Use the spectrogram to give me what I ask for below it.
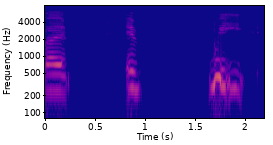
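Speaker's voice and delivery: voice breaks mid-word on "we". Talking to viewers of a small channel, voice cracking mid-sentence. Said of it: "my voice cracked".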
